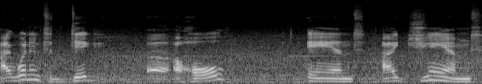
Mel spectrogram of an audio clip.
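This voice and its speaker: A man with a fairly high-pitched voice talks while noticeable background noise carries on behind him. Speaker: metal detecting vlogger. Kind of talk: casual vlog narration. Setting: outdoors.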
